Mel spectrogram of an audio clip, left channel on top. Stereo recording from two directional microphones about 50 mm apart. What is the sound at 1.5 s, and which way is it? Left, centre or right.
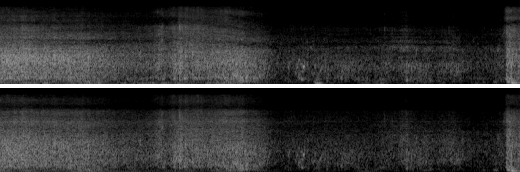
Boat, left.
